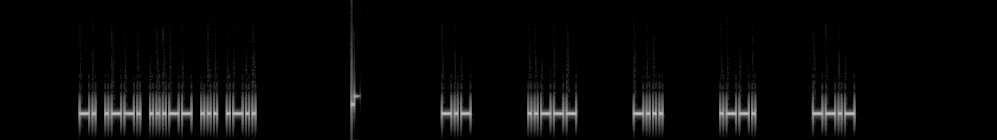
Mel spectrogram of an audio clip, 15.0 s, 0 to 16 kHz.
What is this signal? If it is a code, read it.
Morse code, heard as a keyed tone, about 25 wpm, spaced as for 13 wpm, 700 Hz. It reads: NP3SL K2BPQ
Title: USA Call Signs - 5 Characters - 6x Character Spacing - 25wpm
